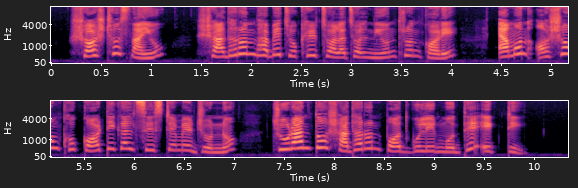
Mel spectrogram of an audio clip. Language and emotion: Bengali, neutral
